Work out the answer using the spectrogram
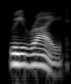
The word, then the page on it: rewrite: American English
